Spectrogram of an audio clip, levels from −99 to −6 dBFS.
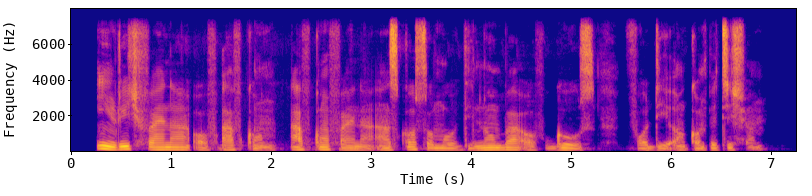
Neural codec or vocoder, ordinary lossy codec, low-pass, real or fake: none; none; 7.2 kHz; real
